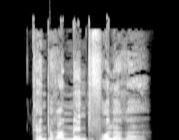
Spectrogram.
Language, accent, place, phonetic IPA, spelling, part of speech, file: German, Germany, Berlin, [ˌtɛmpəʁaˈmɛntfɔləʁə], temperamentvollere, adjective, De-temperamentvollere.ogg
- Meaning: inflection of temperamentvoll: 1. strong/mixed nominative/accusative feminine singular comparative degree 2. strong nominative/accusative plural comparative degree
